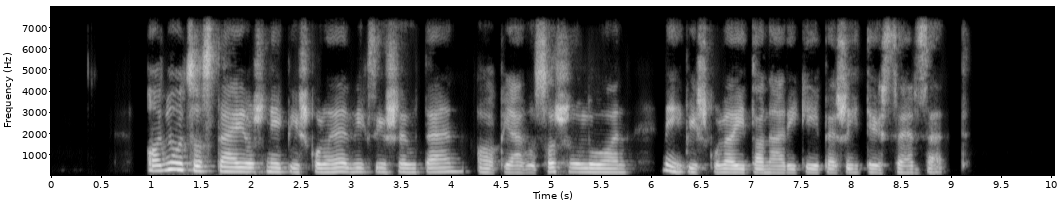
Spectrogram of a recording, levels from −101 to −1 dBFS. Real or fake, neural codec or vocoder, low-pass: fake; codec, 16 kHz, 4 kbps, X-Codec, HuBERT features, trained on balanced general audio; 7.2 kHz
